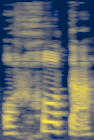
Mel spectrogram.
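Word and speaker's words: jota: let me show you what the whole hota sounds like it sounds very much like the soft g sound we had and the gift of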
